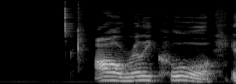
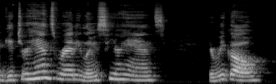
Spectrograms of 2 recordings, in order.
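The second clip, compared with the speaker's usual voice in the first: usual speaking voice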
